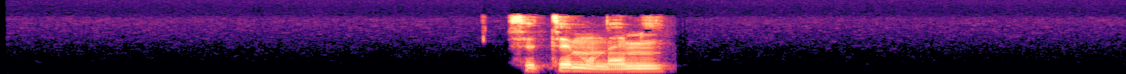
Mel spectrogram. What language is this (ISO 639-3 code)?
fra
